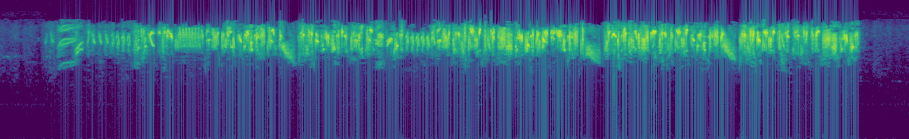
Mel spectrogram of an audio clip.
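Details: Field-style 'canto campero' song of a European serin, offered for young birds to copy while moulting: an unbroken, very high, sizzling jingle of rapid metallic notes running about eight seconds, with a short stutter near the middle.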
